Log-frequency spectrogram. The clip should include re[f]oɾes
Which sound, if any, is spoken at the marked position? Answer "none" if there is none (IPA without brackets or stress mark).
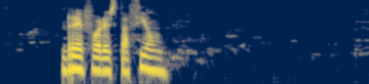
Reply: f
